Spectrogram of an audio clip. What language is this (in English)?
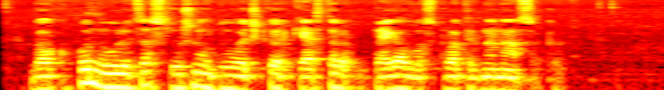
Macedonian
